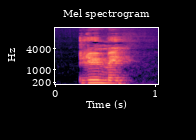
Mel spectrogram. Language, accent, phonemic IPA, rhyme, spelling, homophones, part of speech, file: French, Canada, /ply.me/, -e, plumer, plumé / plumée / plumées / plumés, verb, LL-Q150 (fra)-plumer.wav
- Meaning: 1. to pluck the feathers off 2. to swindle or cheat out of 3. to desquamate; to have the skin peel off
